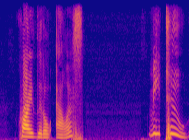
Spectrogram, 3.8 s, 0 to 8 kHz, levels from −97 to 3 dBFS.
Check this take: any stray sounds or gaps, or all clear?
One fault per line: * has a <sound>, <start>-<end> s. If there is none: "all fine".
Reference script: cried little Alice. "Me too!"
all fine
